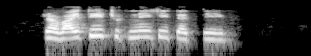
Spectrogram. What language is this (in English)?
Urdu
